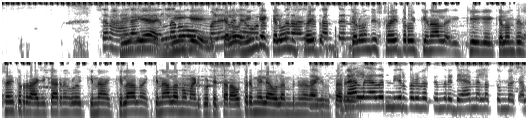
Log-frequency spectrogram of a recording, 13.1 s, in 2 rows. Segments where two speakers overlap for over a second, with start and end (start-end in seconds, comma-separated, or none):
3.1-4.8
